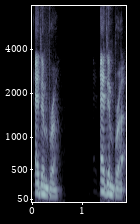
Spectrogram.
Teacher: quite a few people drop that first schwa and make it a 3-syllable word and say Edinburgh.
